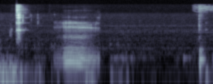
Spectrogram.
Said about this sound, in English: I do hope that. you don't hear the clinking of my bowl.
